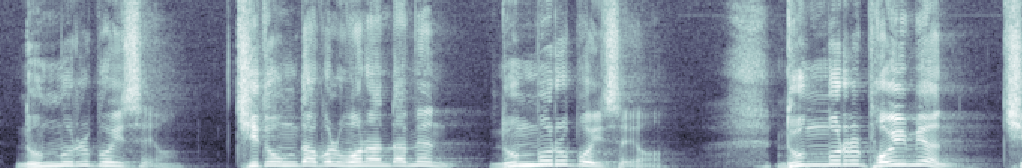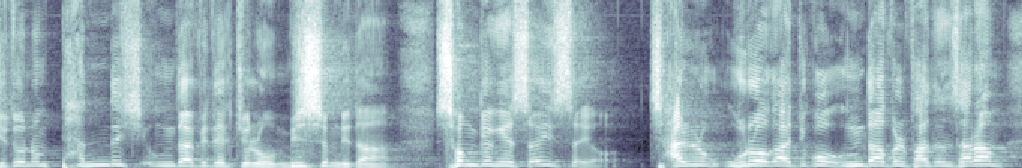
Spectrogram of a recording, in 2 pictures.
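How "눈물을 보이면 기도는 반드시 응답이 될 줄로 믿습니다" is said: ordinary talk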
